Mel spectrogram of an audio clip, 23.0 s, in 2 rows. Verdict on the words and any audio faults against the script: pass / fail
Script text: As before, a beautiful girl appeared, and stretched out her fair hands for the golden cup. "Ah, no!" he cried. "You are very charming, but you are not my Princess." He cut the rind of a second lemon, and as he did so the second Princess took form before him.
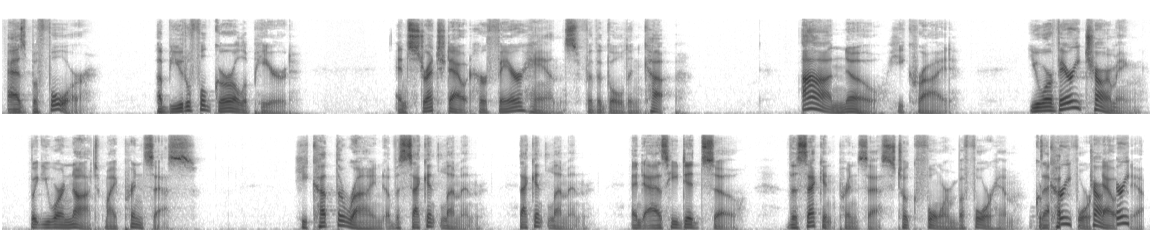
fail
